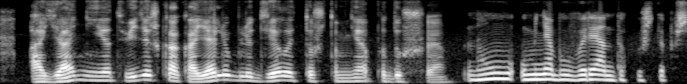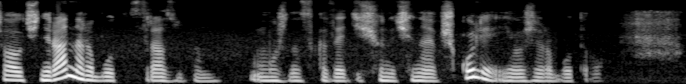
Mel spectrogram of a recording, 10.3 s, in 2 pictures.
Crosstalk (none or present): none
